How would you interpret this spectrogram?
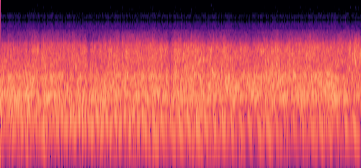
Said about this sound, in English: Oh, the motor's died. And the boat's drifting.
